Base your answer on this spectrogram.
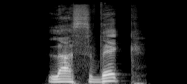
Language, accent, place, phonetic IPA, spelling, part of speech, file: German, Germany, Berlin, [ˌlas ˈvɛk], lass weg, verb, De-lass weg.ogg
- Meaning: singular imperative of weglassen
